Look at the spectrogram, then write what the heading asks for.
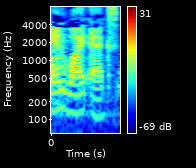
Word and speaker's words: Nyx: a live at the Mega Adoption event talking about Nyx is a dog.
